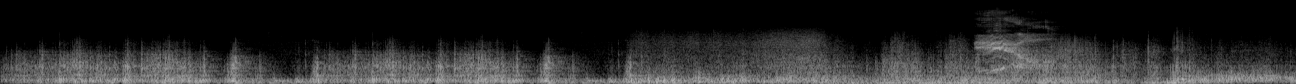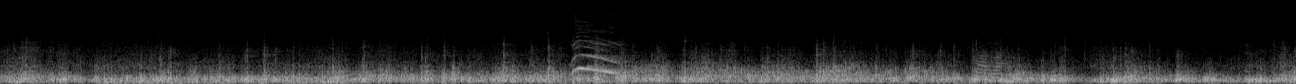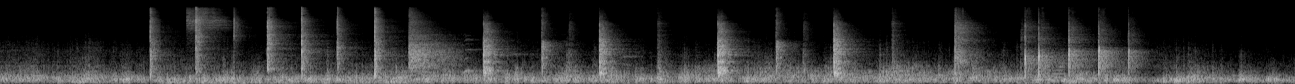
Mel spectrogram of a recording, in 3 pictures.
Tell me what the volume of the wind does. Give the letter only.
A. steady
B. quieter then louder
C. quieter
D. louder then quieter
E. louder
A.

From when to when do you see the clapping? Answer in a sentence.
You can hear the clapping from 27.4 to 37.4 s.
